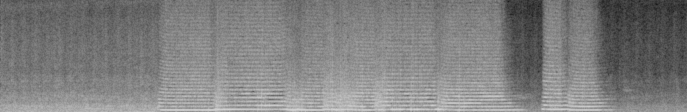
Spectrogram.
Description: A train is blowing its horn as it runs on the track making a cricket clack sound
